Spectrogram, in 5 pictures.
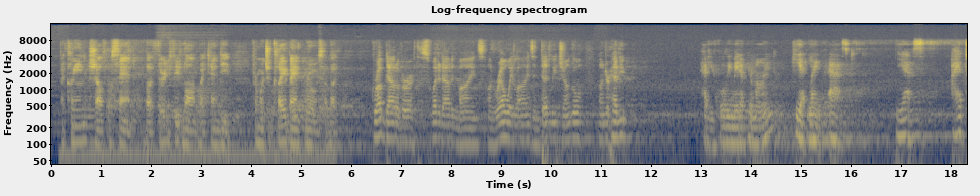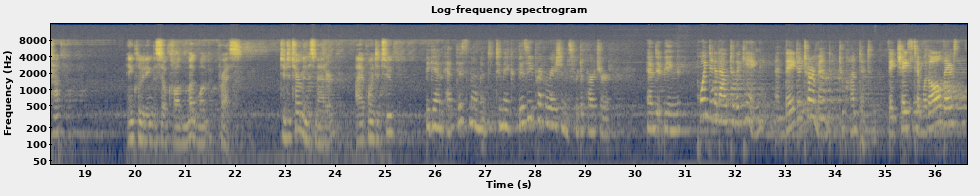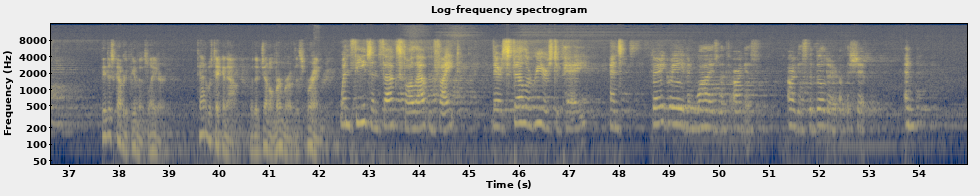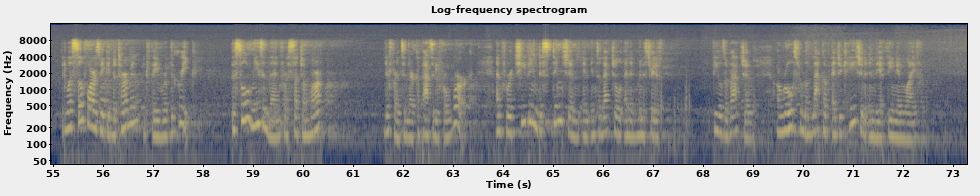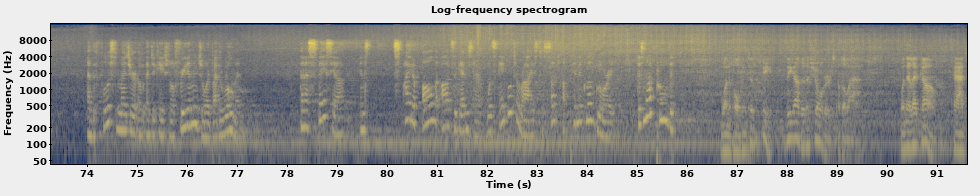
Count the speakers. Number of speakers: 10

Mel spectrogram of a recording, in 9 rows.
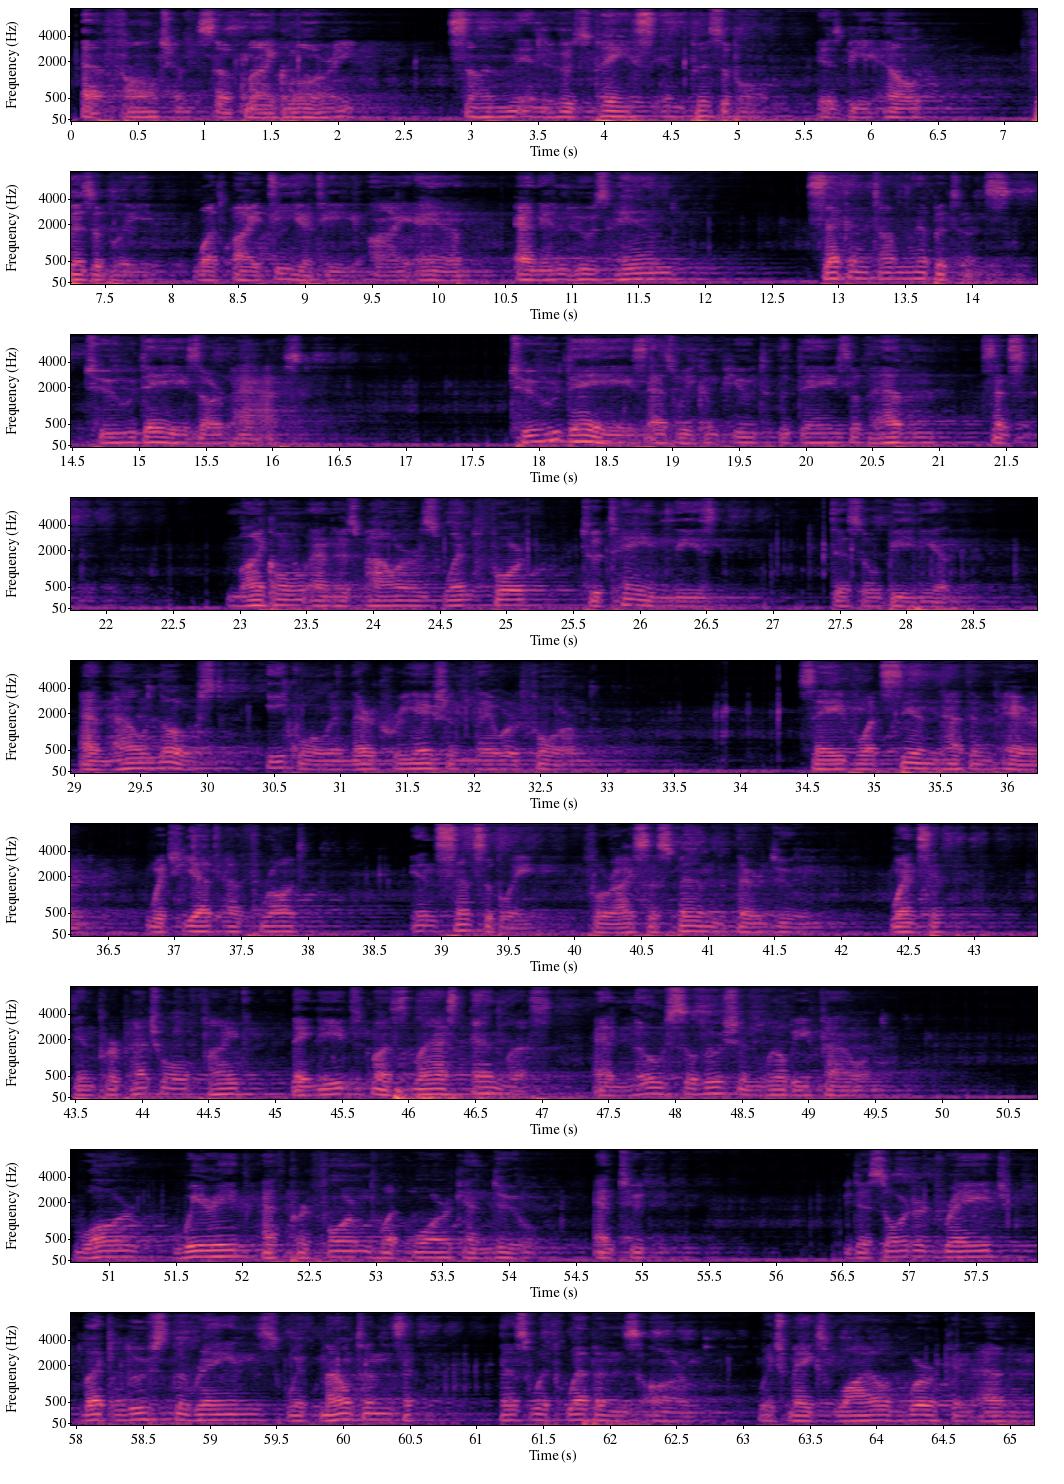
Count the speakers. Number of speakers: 1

